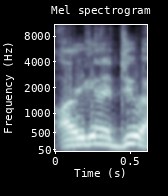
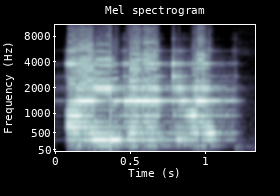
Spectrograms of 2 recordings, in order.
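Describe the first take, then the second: First: The voice sounds natural and unprocessed. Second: The voice is processed to sound robotic.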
